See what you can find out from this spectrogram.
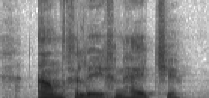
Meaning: diminutive of aangelegenheid
- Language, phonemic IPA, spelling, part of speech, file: Dutch, /ˈaŋɣəˌleɣə(n)hɛicə/, aangelegenheidje, noun, Nl-aangelegenheidje.ogg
